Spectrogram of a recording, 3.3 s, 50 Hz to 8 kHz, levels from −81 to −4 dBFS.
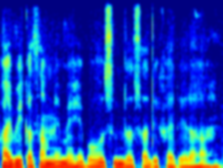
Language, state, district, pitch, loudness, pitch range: Hindi, Arunachal Pradesh, Lower Dibang Valley, 145 Hz, -17 LUFS, 140-150 Hz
